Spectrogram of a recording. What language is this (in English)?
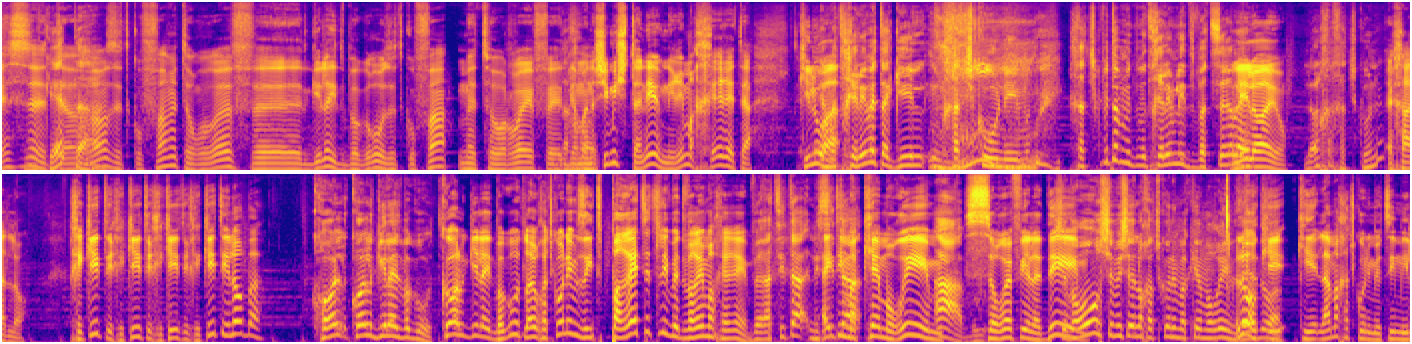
Hebrew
